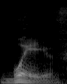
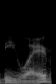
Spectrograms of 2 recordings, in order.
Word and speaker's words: B'Wave: term brain wave and so it is properly pronounced wave I've never gotten upset if someone pronounces it b-wave I just know they didn't hear me pronounce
